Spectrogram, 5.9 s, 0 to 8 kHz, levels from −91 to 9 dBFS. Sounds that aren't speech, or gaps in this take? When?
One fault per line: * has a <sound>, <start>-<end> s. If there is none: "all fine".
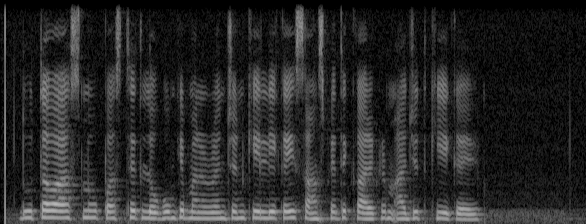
all fine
